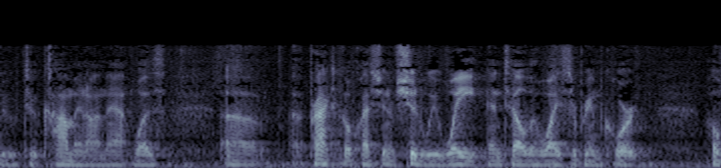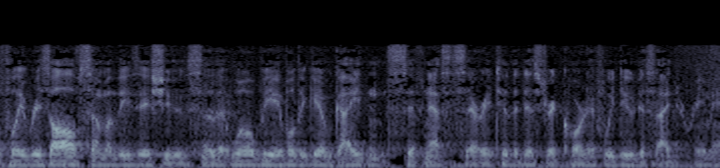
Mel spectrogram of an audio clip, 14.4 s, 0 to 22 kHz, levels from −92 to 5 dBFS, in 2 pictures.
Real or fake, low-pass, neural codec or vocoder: real; 7.2 kHz; none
